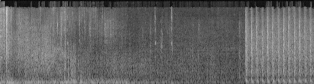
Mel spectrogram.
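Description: Gunfire in a Call of Duty match, with a turret under attack: a sustained roar of rapid shots and heavy blasts that gives way to a sharp, evenly spaced burst of automatic fire, loud and close.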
